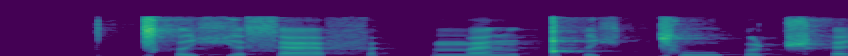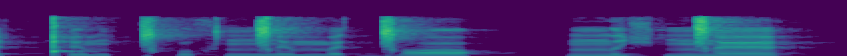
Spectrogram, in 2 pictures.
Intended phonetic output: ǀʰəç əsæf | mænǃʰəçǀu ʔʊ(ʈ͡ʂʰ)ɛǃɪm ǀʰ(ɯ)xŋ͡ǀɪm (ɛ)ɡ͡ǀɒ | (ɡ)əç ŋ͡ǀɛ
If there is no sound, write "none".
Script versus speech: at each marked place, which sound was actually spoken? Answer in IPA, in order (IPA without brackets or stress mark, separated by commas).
ʈ͡ʂʰ, ʊ, ɛ, ŋ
